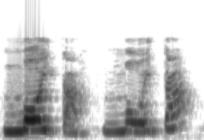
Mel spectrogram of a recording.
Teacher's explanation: começa pela vogal e depois para semivogal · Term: ditongo decrescente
